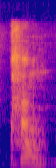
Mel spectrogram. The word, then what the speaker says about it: 방: This has the B sound as in boy, plus, and this one has the sound of a, so P sound plus a makes pa. Pa, and then one more consonant is followed. This one has 응 sound or ing sound, so this combination makes 방. 방, as in 방탄소년단.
